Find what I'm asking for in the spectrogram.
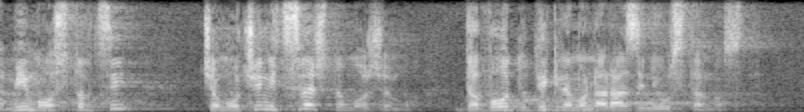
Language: Croatian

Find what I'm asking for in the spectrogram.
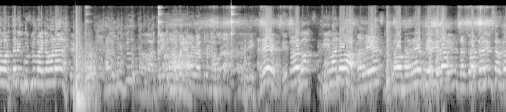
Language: Arabic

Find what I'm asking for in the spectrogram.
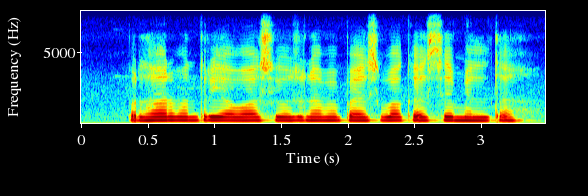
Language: Magahi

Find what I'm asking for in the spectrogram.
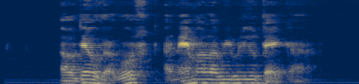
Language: Catalan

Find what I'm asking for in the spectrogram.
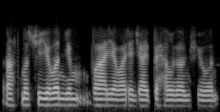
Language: Kashmiri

